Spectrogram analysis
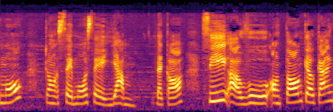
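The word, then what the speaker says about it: yum: Et la salade épicée, le mot thaï, il s'appelle yam. D'accord? Yam. Y-U-M. On écrit comme ça, yam. Et on prononce yam.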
